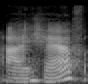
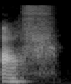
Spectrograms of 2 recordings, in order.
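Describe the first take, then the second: First: It is said as two full words. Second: It is said as one shortened word. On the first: "bisa bacanya I have" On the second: "Kalau mau dipendekin bacanya itu of"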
